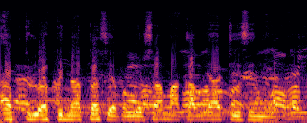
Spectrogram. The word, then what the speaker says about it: Abdullah bin Abbas: Abdullah bin Al Abbas. Abdullah. Ya, begitulah pokoknya ya. Bahasa Arab saya masih minim. Oke, ya. Ya. Ya. Ya. Kita lanjutkan perjalanan kita pemirsa ya. Bacanya Abdullah bin Abbas ya pemirsa.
